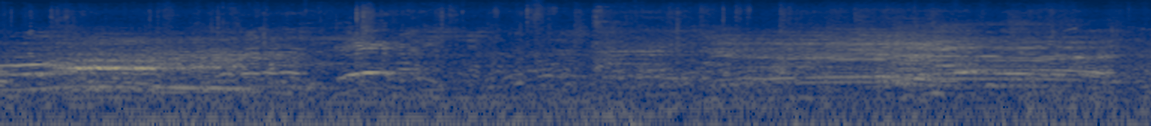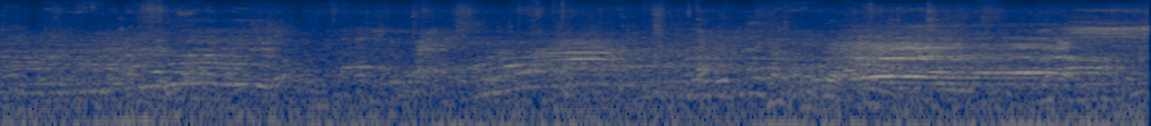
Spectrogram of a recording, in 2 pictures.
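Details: Large cattle in Indonesia being unloaded from a truck; several low, drawn-out moos with arching tones rise and fall through the recording, mixed with men talking and shouting and general outdoor commotion.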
